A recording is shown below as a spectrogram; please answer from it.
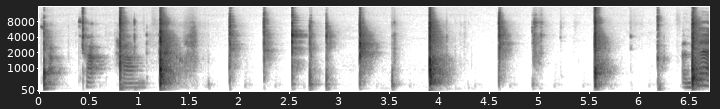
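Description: Plastic cups are tapped, clapped, lifted and set down in a Christmas cup-rhythm pattern. Sharp, close knocks and claps follow a steady, repeating beat with short gaps.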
